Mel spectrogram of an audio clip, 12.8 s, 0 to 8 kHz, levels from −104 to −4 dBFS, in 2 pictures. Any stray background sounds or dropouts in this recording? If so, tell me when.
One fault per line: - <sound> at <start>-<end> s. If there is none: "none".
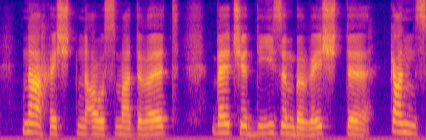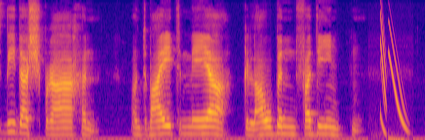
- chirp at 12.1-12.6 s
